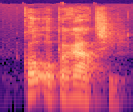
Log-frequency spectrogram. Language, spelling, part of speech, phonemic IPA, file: Dutch, coöperatie, noun, /ˌkoː.oː.pəˈraː.(t)si/, Nl-coöperatie.ogg
- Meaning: 1. cooperation 2. cooperative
